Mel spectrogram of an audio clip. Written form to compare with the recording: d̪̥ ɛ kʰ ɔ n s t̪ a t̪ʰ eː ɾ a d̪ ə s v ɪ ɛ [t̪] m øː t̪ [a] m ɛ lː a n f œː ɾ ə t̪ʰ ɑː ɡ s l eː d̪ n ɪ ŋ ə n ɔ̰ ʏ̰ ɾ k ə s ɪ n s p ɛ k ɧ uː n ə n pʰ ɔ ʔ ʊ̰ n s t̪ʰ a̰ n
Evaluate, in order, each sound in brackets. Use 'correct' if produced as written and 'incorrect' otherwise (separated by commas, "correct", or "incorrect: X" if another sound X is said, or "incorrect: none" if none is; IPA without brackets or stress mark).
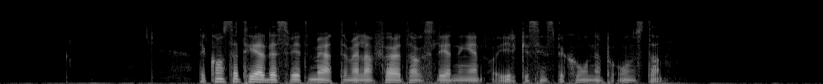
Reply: correct, incorrect: ə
